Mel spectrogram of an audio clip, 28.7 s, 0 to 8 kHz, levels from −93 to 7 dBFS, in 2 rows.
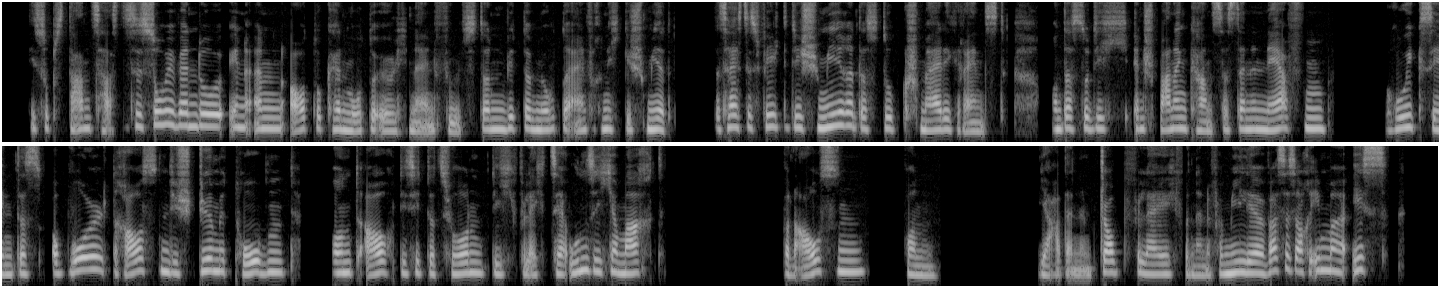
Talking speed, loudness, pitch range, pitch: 155 wpm, -27 LUFS, 180-210 Hz, 195 Hz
